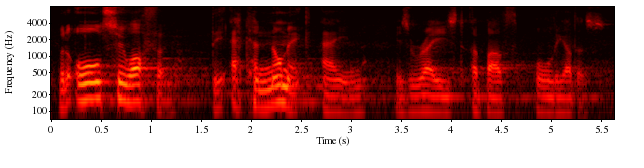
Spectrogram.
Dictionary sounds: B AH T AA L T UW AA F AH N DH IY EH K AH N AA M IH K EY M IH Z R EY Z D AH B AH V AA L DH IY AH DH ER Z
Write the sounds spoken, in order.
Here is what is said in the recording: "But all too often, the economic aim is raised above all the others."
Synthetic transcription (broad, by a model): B AH T AA L T UW AA F AH N DH IY EH K AH N AA M IH K EY M IH Z R EY Z D AH B AH V AA L DH IY AH DH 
